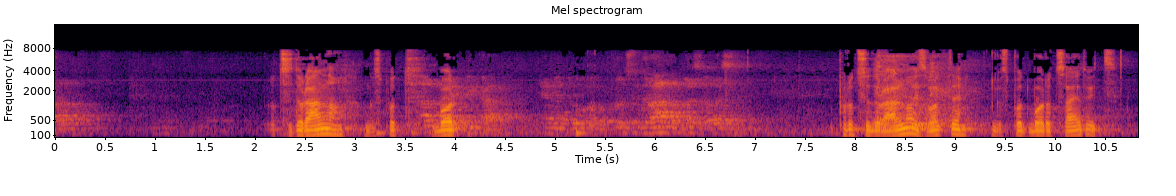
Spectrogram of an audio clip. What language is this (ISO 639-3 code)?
slv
